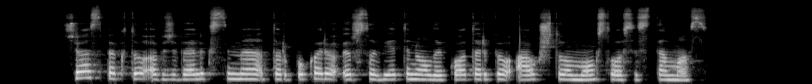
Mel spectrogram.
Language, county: Lithuanian, Marijampolė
